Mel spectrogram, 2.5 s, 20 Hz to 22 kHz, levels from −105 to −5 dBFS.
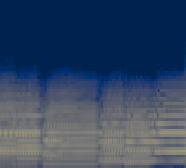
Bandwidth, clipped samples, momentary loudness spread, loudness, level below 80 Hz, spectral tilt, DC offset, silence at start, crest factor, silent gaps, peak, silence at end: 4.6 kHz; under 0.1%; 5 LU; -47 LUFS; under -90 dBFS; -5.5 dB/octave; under 0.1%; 0 s; 14 dB; none; -32 dBFS; 0 s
